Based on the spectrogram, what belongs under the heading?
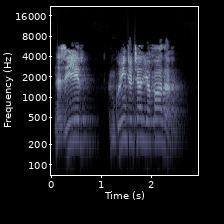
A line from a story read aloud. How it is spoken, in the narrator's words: He was so angry he shouted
